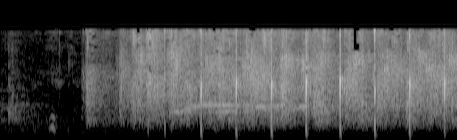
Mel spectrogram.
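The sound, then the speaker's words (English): A church audience claps during a Wednesday night service. After a brief quiet start the applause swells to a steady level, with louder claps falling into a regular rhythmic beat. “So it looks like we are going to have kids' life. So we're just going to clap and”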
